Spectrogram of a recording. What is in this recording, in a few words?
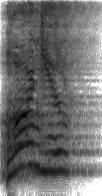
Female Undead Attack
